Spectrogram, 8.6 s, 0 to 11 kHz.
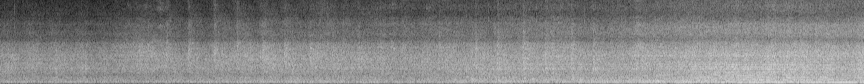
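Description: JR Freight EF210 electric locomotive hauling container wagons, approaching and passing close by. The running noise of the train on the rails grows steadily louder, and a steady low hum joins in near the end as the locomotive draws level.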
